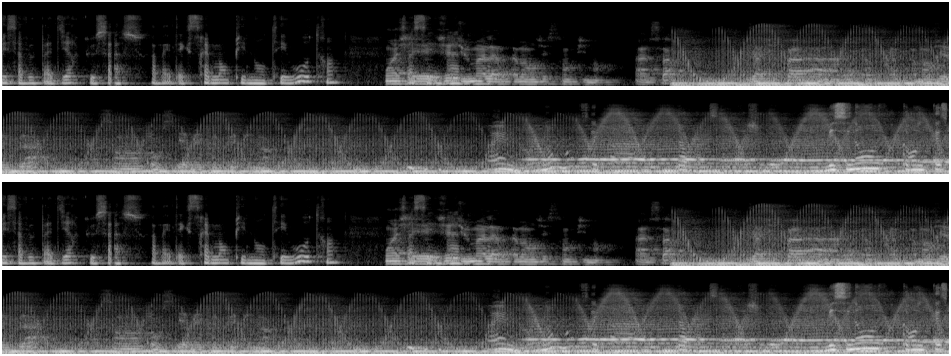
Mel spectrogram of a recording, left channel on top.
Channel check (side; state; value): both; identical; correlation 1.00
